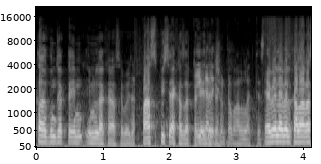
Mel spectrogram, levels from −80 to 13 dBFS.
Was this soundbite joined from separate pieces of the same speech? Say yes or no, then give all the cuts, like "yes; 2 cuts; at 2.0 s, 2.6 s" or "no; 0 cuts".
yes; 2 cuts; at 1.5 s, 3.3 s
